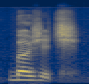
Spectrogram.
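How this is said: It is said with Brazilian Portuguese sounds. The loanword has been adapted to local speech. "a gente pronuncia da nossa forma, que é o caso de budget"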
